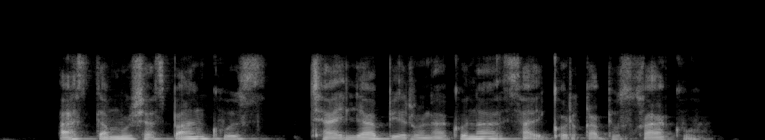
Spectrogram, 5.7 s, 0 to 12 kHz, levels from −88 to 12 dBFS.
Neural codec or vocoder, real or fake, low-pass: codec, 16 kHz, 8 kbps, FunCodec, trained on LibriTTS, 25 frames a second; fake; 7.2 kHz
